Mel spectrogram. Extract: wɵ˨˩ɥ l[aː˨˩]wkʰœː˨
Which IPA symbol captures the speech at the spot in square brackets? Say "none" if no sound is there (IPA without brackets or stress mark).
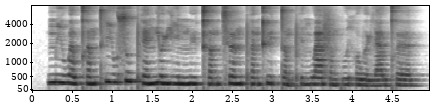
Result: aː˨˧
